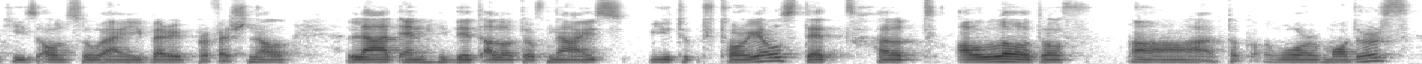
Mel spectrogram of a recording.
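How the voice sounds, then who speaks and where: Gravelly Polish-accented man, rambling. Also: mid-range voice. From Poland. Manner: rambling, hesitant, many fillers and restarts. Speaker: modding livestream host. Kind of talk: casual livestream talk.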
